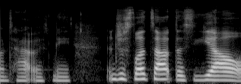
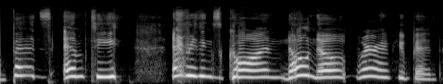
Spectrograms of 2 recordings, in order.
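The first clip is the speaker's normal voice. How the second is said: higher, louder frantic mother; Molly Weasley panicking; 7 semitones higher, 5 dB louder than usual. Retold or imitated. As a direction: wail it like a panicked mum finding an empty bed. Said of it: "that whole skit where Molly's like".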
